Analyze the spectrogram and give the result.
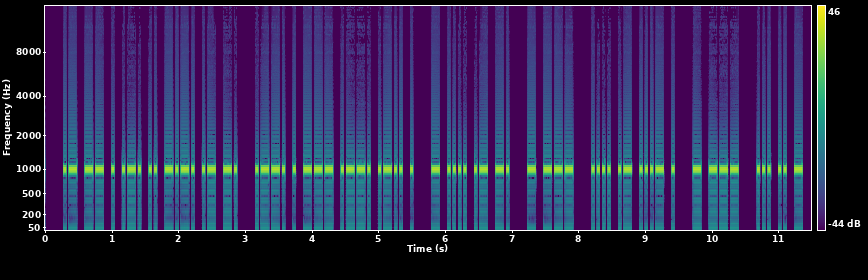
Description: Morse code, heard as a keyed tone, about 30 wpm, 1000 Hz. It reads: AMERICAN PEOPLE THAN TO HAVE TO SIT
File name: 30wpm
